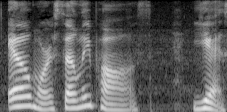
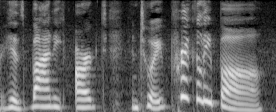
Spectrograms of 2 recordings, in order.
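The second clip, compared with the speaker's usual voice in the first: plain reading voice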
